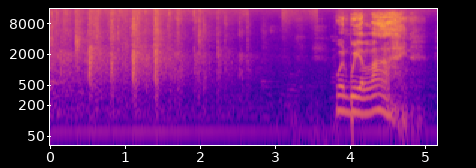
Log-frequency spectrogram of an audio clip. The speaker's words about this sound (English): Can we clap our hands just for this visionary to tell God thank you for what he's about to do?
